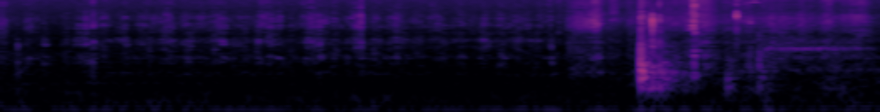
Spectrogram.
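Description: Quiet handling of a cardstock papercraft piece while tacky glue is squeezed onto a paper tab, then one short, sharp rustle-and-knock about three seconds in, followed by a few small ticks.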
